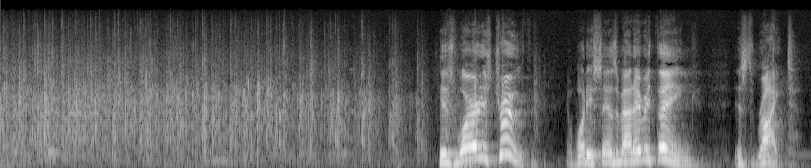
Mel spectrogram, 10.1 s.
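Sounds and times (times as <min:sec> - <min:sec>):
audience clapping hands: 0:00.0 - 0:06.8
speech: 0:05.5 - 0:09.9.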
